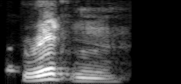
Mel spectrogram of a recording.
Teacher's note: The standard way is written. But you may hear written to the nose.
